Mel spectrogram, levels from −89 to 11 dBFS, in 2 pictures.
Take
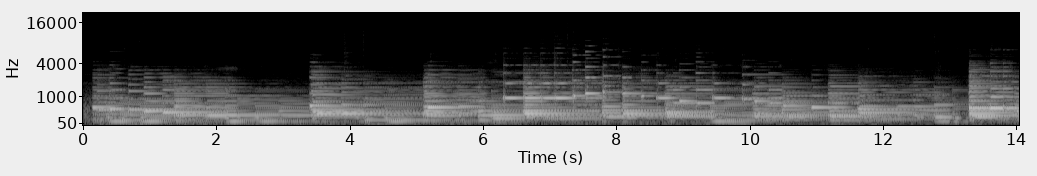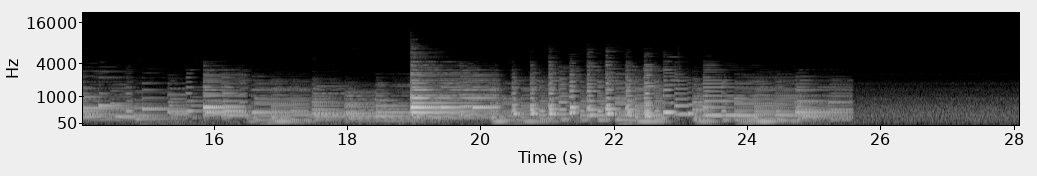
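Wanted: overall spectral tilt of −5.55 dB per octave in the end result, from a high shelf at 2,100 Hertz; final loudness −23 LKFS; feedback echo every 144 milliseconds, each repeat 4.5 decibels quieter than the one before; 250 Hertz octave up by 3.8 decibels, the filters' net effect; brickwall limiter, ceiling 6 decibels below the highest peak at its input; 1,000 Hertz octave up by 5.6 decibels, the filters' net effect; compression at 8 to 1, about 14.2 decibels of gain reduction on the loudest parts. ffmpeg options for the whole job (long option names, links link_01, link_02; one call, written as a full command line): ffmpeg -i in.wav -af "equalizer=frequency=250:width_type=o:gain=4.5,equalizer=frequency=1000:width_type=o:gain=7.5,highshelf=frequency=2100:gain=-7,acompressor=threshold=-22dB:ratio=8,alimiter=limit=-19dB:level=0:latency=1,aecho=1:1:144|288|432|576|720|864|1008|1152|1296:0.596|0.357|0.214|0.129|0.0772|0.0463|0.0278|0.0167|0.01,volume=4.5dB" out.wav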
